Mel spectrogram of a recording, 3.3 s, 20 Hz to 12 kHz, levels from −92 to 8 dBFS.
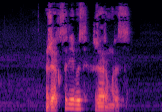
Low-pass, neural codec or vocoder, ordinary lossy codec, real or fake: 10.8 kHz; none; MP3, 64 kbps; real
